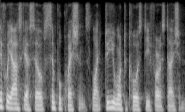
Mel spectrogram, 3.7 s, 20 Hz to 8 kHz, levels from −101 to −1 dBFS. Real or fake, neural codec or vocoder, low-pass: fake; vocoder, 44.1 kHz, 128 mel bands every 512 samples, BigVGAN v2; 7.2 kHz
